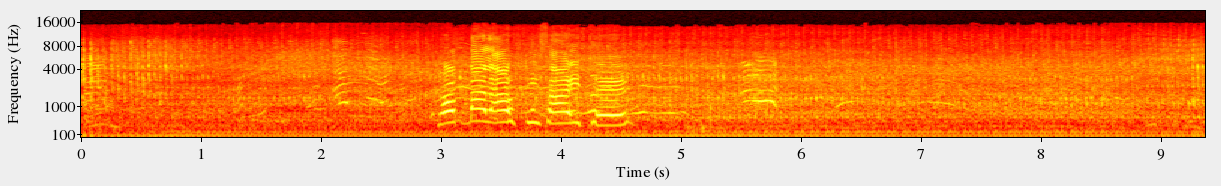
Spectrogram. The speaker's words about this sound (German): Okay, dann schmeißen wir mal den Traktor an.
